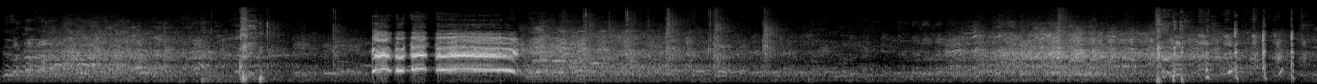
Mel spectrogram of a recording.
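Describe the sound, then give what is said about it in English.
A man imitates a rooster crowing with one loud, drawn-out cock-a-doodle-doo call, set against noisy chatter and scattered laughter. “Go ahead, call me henpecked, and I crow for you.”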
